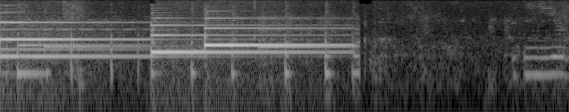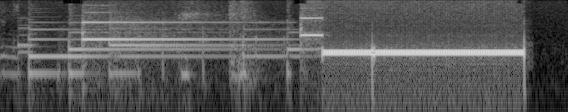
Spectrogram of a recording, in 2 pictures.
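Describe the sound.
Telephone tones sound while a call is connected: a run of steady beeping tones in changing steps, a short quiet gap, more stepped tones, then one long, loud, unbroken tone near the end.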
